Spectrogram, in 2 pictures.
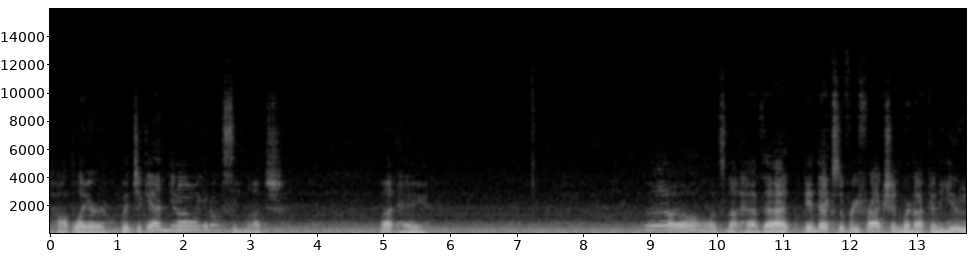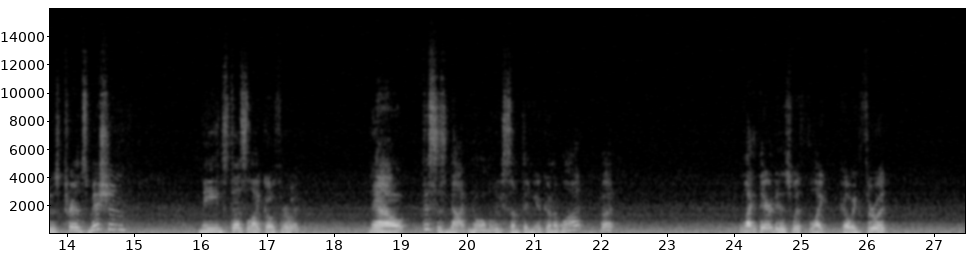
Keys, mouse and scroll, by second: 1.3-2.9 middle drag, 3.6-5.2 middle drag, 8.9-10.1 drag, 20.7-27.1 drag.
